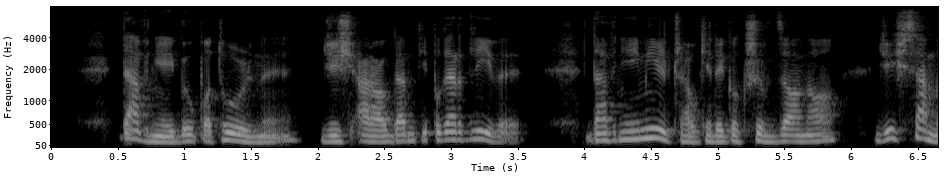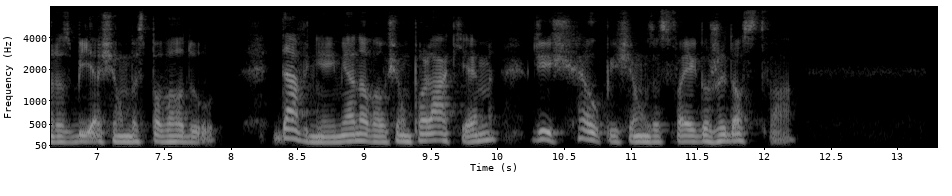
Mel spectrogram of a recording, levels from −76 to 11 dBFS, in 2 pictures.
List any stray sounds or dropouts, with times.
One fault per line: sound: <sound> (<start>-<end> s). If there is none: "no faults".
no faults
